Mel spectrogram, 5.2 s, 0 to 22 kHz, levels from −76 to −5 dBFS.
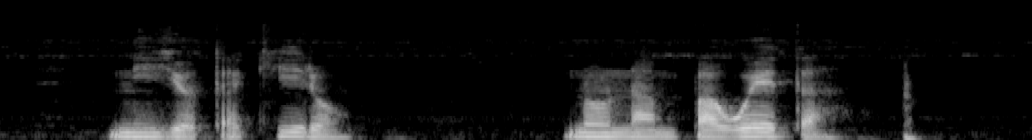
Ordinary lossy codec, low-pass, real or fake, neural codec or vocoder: Opus, 32 kbps; 10.8 kHz; real; none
